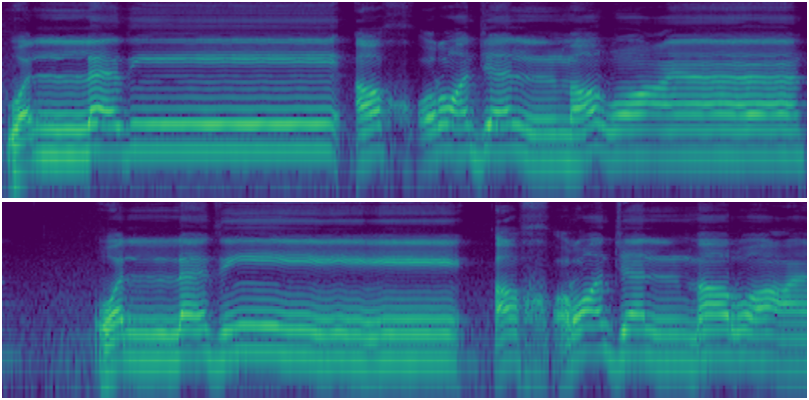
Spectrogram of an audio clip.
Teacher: ذی یا کے اوپر چھوٹی مد ہے، 1 to 2 سیکنڈز ہم نے اس کو کھینچ کر پڑھنا ہے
